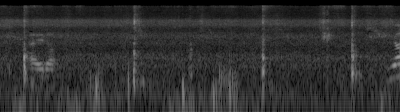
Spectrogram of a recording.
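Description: Hands slapping a ball as two players volley it back and forth, one sharp hit roughly every second.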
